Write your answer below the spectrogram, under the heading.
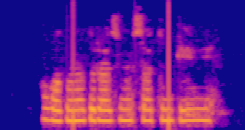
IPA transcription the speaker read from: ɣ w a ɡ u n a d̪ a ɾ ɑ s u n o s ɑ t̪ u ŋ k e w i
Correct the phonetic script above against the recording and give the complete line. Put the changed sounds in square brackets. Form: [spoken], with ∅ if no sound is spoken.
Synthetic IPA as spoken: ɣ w a ɡ u n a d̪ [ə] ɾ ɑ [z] u n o s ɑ t̪ u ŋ k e w i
